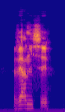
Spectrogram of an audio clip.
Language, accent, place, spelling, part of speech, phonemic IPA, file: French, France, Lyon, vernisser, verb, /vɛʁ.ni.se/, LL-Q150 (fra)-vernisser.wav
- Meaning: to glaze (pottery)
